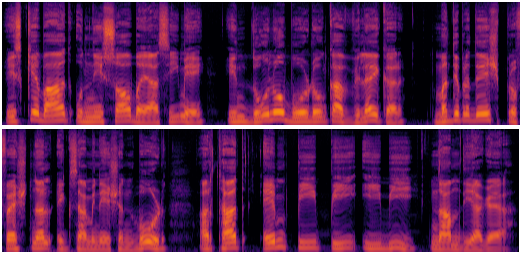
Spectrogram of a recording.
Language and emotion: Hindi, neutral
